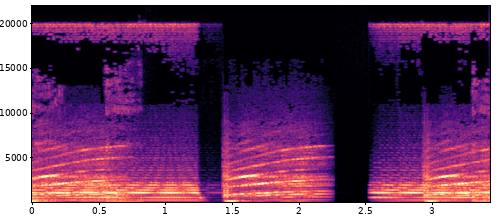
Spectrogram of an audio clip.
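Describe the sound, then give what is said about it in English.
An alarm blares in three long, loud bursts separated by brief silences, each a buzzy, harmonic electronic tone with a slight wavering pitch. No one speaks. “Your, the alarm is now.”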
